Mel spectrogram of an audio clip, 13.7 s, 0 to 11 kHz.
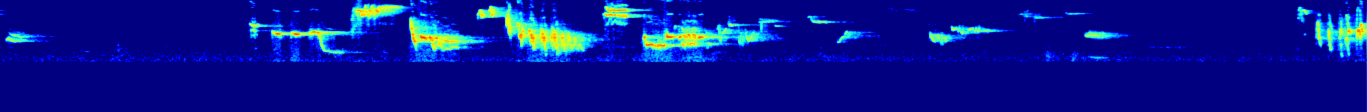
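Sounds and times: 
European robin singing: 0.0 - 0.4, 2.5 - 11.2, 13.0 - 13.6.

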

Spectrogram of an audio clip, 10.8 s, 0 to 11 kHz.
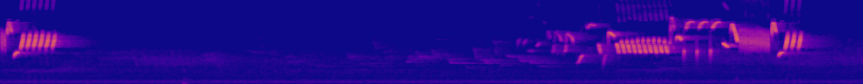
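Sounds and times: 
Eurasian wren Troglodytes troglodytes singing: 0.0 - 0.9, 6.4 - 10.2.

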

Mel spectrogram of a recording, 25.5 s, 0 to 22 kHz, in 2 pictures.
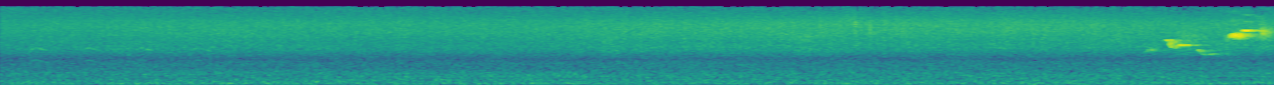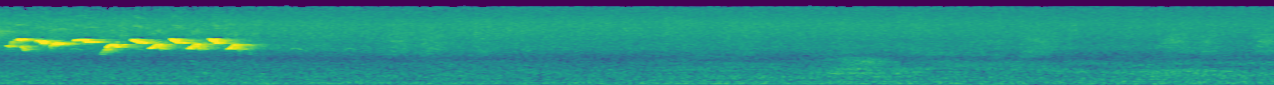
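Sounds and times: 
steady background noise: 0.0 - 25.4
Eurasian blackcap singing, Sylvia atricapilla: 11.6 - 15.4.

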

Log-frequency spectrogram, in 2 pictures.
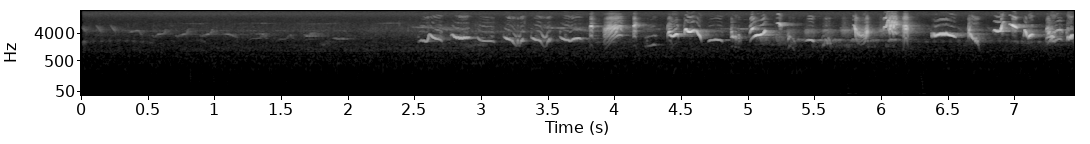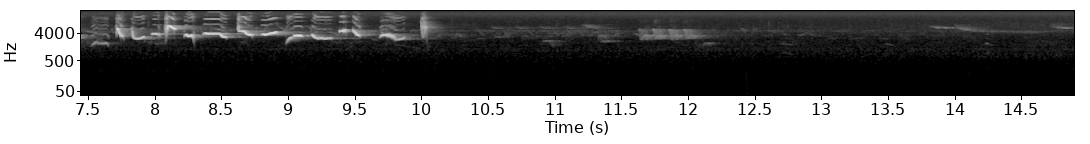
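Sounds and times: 
Eurasian blackcap singing, Sylvia atricapilla: 0.2 - 10.2.

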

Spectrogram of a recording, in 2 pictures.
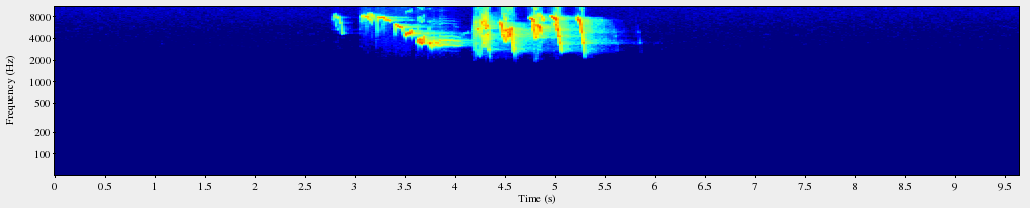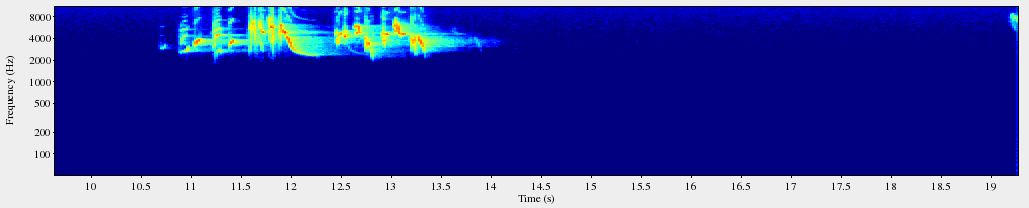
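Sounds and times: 
Erithacus rubecula European robin song: 2.8 - 5.8, 10.7 - 14.0.

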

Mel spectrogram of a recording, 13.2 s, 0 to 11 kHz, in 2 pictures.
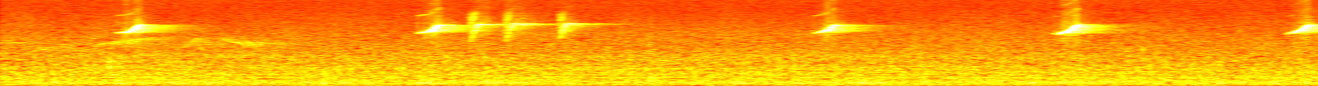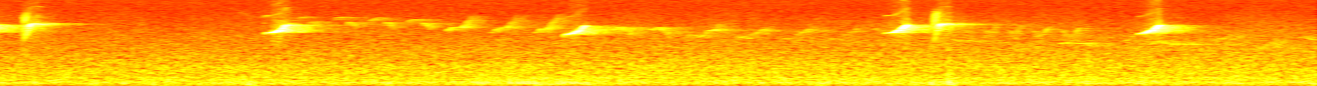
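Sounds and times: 
faint background hiss: 0.0 - 13.1
Common chaffinch Fringilla coelebs calls: 0.6 - 1.3, 2.1 - 3.1, 4.1 - 4.4, 5.3 - 5.6, 6.4 - 7.0, 7.9 - 13.1.

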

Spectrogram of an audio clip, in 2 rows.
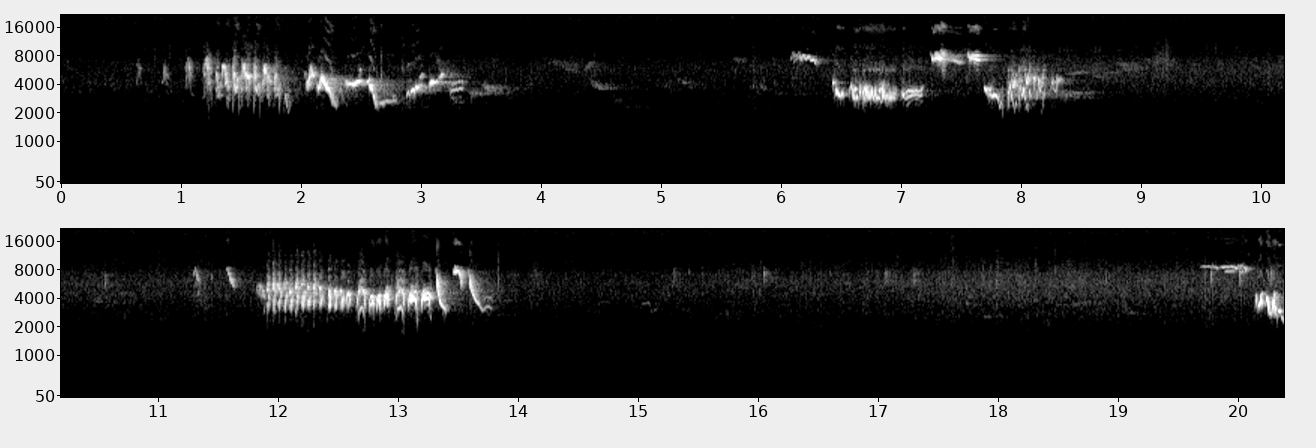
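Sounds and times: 
European robin Erithacus rubecula singing: 0.6 - 3.7, 6.0 - 8.6, 11.3 - 13.8, 19.7 - 20.3.

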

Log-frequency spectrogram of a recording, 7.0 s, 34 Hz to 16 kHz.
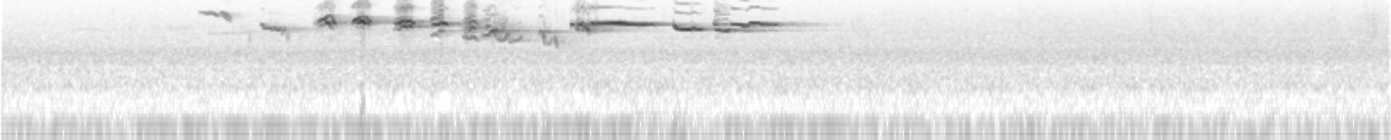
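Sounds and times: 
European robin Erithacus rubecula song: 0.4 - 4.2.

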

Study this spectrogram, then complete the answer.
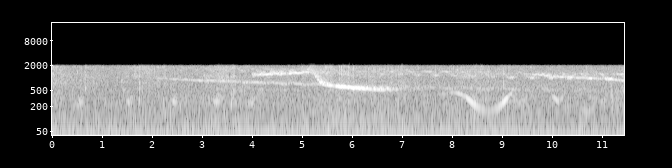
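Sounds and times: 
bowhead whale tonal call: 2.4 - 11.4.

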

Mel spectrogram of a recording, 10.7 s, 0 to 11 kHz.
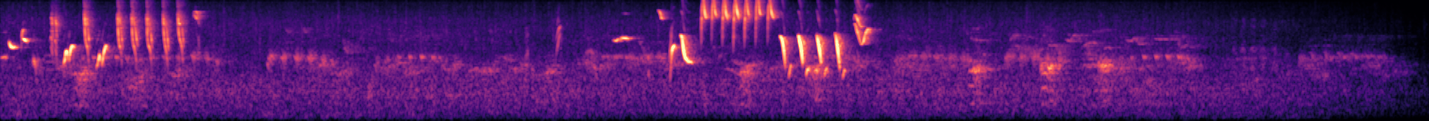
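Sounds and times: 
Common nightingale Luscinia megarhynchos singing: 0.0 - 3.4, 4.2 - 6.7.

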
